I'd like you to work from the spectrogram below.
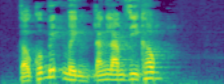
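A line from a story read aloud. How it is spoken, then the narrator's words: Angry man. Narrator (Vietnamese): Ông tức giận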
